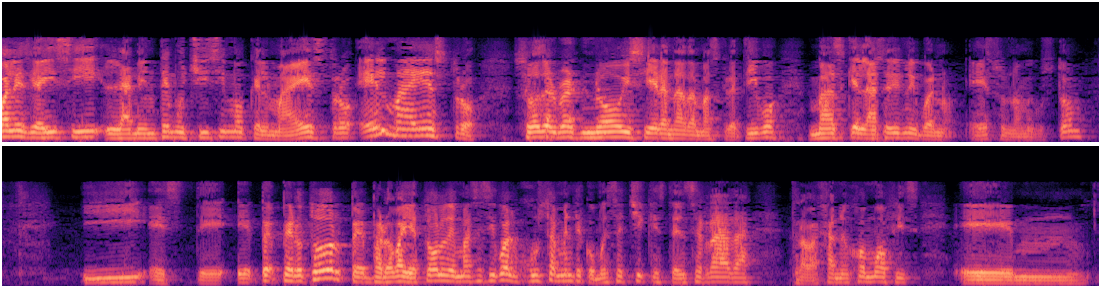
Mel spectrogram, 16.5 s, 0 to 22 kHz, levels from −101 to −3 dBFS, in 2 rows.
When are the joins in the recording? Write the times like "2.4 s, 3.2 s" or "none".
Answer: 6.6 s, 14.1 s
